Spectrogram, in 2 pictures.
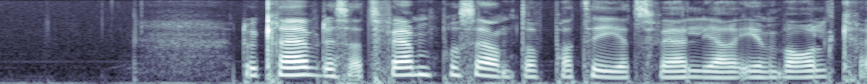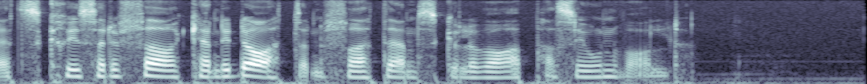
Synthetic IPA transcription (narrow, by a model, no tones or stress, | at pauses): d̪̥ɔkʰɾɛːvd̪əsa̰t̪fɛmpʰɾʊsɛnt̪avpʰaʈʰiːət̪svɛljaɾəɪɛnvɑːlkʰɾɛ̰t̪skʰɾʏsad̪əfœːɾkʰand̪ɪd̪ɑːt̪ʰənfœɾat̪̚d̪ɛnskɵlːəvɑːɾa̰pʰæʂuːnvɑ̰ːld̪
